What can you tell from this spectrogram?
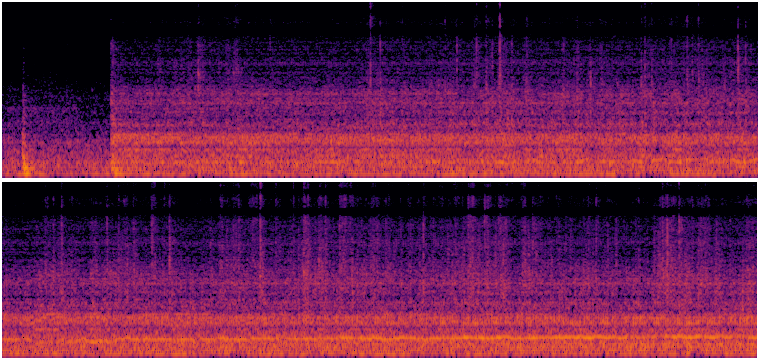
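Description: Electric stand mixer switched on about a second in, then running steadily with its paddle beating peanut butter frosting as powdered sugar is added. A short knock comes just before it starts, and its hum rises slightly in pitch in the second half.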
